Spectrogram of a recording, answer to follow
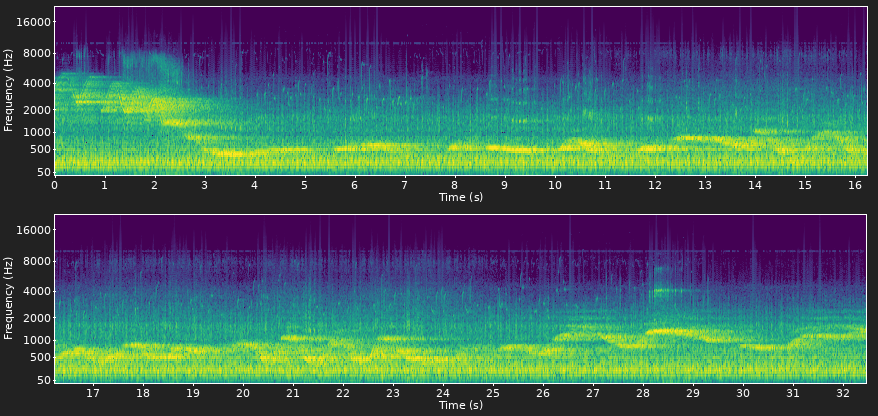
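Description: Analog modular synthesizer music: pitched tones glide slowly up and down in overlapping slides, over a steady low rushing noise bed. In the first few seconds a cluster of high tones falls steeply, then the slides settle at a middle pitch.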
